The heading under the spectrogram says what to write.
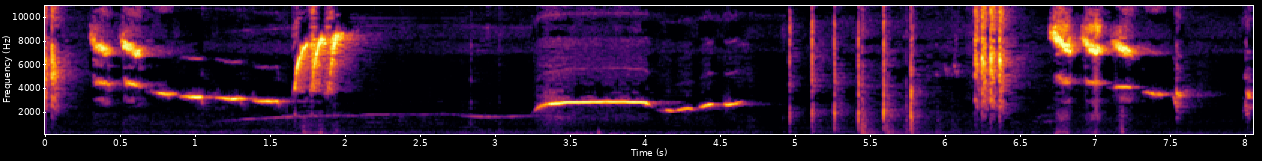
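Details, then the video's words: Hill blue flycatcher whistling a long, drawn-out clear note that slowly rises, with high slurred phrases before and after and scattered sharp clicks and chirps; a soft low hum runs underneath. "Kicauan harian Tledekan gunung"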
